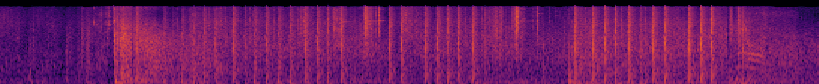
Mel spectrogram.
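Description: Rapid gunshots crack nearby.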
